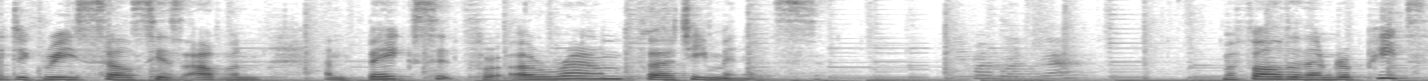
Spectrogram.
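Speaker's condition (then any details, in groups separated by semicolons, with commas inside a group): No condition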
